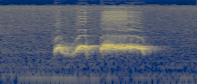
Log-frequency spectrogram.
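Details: A female island collared dove's sharp coo with no closing 'kuk', described as stirring the male: two quick ascending notes flowing into one long, steady coo, with low hum beneath.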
